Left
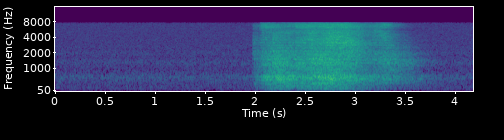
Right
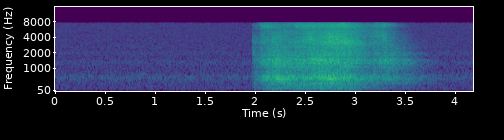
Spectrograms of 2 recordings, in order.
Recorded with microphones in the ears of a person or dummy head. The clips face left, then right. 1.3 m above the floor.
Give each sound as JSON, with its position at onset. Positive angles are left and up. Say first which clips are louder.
{"t": 2.0, "sound": "tearing paper", "louder": "right 1 dB", "side_deg": -50, "distance_m": 2.0}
